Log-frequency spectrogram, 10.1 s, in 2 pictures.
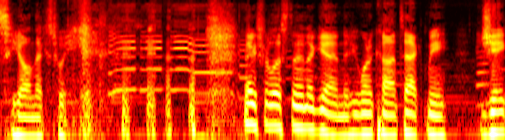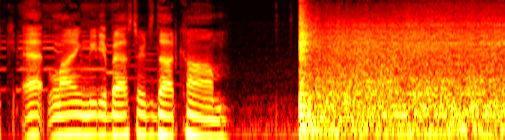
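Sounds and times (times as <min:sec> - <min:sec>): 
speech: 0:00.0 - 0:07.4
laughter: 0:00.7 - 0:02.4
thunder crack and rumble: 0:08.1 - 0:10.0.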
